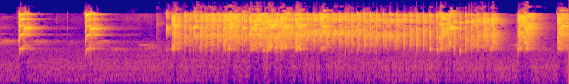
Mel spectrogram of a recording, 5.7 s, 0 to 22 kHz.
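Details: Lovebirds singing together at dawn, November 19, 2023, indoors: two sharp high chirps, then a long continuous rattling chatter of fast buzzy notes lasting over three seconds, followed by more single shrill chirps.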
